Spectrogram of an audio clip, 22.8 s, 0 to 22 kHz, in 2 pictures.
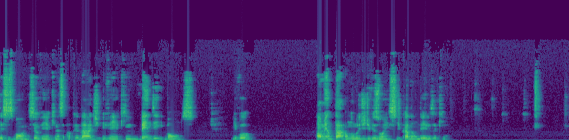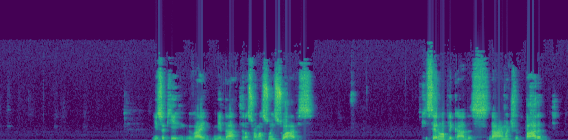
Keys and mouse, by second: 1.0 click, 2.8 click, 4.7 click, 5.4 click, 9.5 click, 10.0 click, 10.9 click, 12.1 click, 14.6 r, 15.7 click, 16.2-16.7 drag, 16.7 r, 19.3 click, 19.9 click, 20.1 r, 21.5 click.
